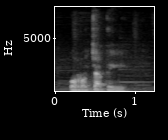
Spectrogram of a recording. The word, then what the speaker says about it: Gorrochategui: Sí, en, realidad mi padre era de San Sebastián, pero yo ya nací en La Coruña y bueno, eh, siempre me he llamado Gorrochategui, creo que en vasco se pronunciaría Gorrochategui. – Yo me llamo ah. Gorrochategui, pero bueno, eh, estoy encantado de mi, herencia vasca y, se pronuncie como se, pronuncia, está bien pronunciado.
